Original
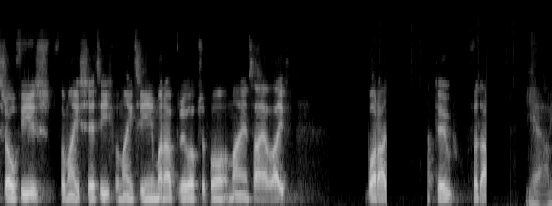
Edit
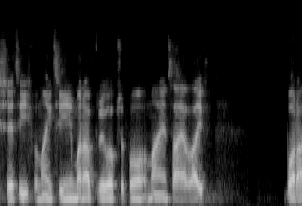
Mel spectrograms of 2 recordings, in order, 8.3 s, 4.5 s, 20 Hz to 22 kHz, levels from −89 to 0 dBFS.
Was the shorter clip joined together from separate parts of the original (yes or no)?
no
